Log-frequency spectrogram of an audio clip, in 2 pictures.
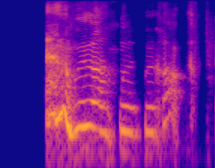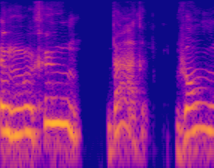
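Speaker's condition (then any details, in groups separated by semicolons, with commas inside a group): Vocal dystonia; spasmodic dysphonia, dystonia, also affects hand muscles; sudden onset, many years; voice breaks, spasms, throat tightness, hoarseness, hard to understand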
